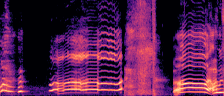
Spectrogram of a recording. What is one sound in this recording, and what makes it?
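A young woman laughs loudly into a close microphone.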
